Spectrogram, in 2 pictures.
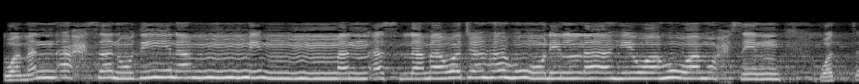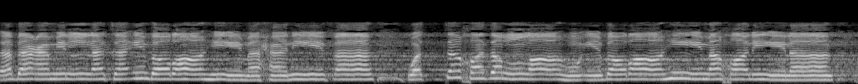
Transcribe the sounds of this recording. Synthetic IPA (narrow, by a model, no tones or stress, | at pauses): wamanʔaħsanʊd̪iːnamːɪmː | anʔaslamawad͡ʒaɦaɦuːlɪlːaːɦɪwahʊwamʊħsɪn | wat̪ːabaʕamɪlːat̪ʔɪbɾˤɑːɦiːmaħaliːfaː | wat̪ːaxaðalːɑːhʊʔɪbɾˤɑːɦiːmaxaliːlaː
